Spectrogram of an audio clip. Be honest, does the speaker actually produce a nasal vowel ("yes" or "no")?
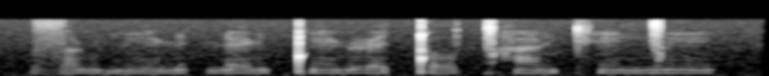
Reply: yes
